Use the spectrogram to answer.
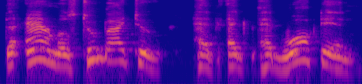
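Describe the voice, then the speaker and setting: A man's voice: fairly high pitch, animated, unhurried, fairly bright tone, breathy edge. An older male evangelist pastor telling a dramatic storytelling sermon and acting out the voices.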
